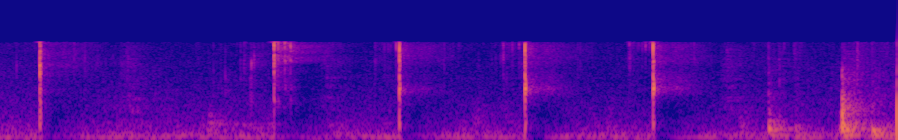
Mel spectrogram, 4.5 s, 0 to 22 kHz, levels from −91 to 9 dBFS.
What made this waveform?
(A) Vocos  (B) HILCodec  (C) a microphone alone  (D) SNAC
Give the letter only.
C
